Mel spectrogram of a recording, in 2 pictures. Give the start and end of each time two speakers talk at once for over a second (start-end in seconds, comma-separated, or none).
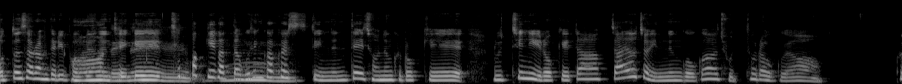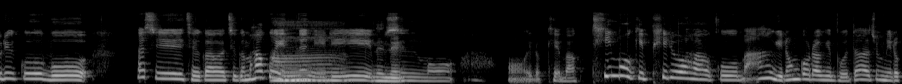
0.7-3.0, 11.7-13.1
